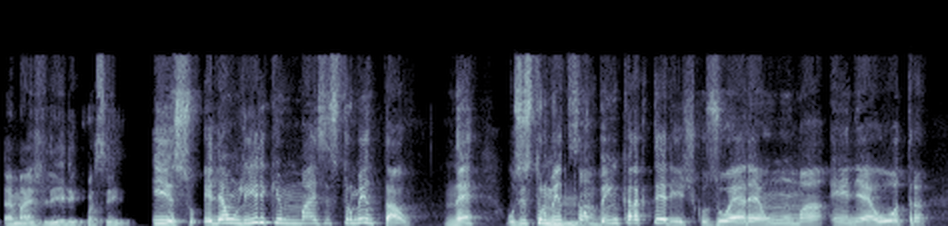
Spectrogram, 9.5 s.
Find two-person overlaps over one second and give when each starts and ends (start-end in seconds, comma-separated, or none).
none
